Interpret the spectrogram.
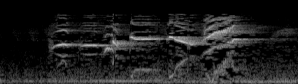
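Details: Oriental magpie-robin song used to provoke other magpie-robins into singing: a held high whistle, then varied rich phrases with rising and falling slurred notes.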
